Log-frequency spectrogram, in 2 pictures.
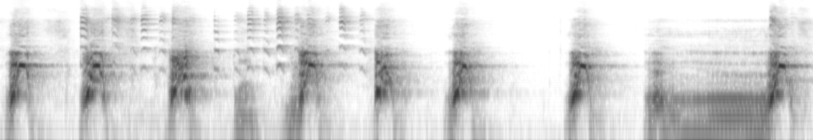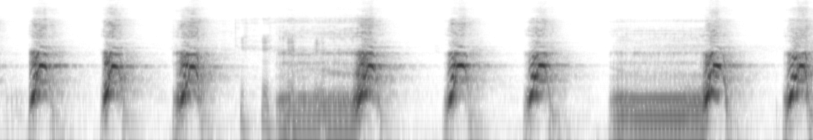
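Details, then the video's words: A Giant Schnauzer barks in reply to a squeaky sound. Quick, forceful barks come roughly twice a second, broken three times by short, low, rumbling growls before the barking resumes. "Giant Schnauzer vs squeaky sound"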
